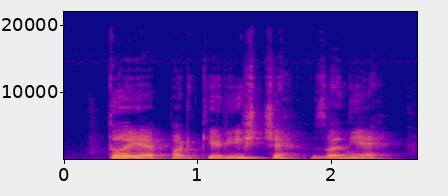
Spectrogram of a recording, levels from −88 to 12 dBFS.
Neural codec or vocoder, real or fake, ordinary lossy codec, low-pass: none; real; none; 19.8 kHz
